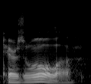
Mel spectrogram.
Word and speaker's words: Terzuola: He introduced himself in the video, said his name was Robert Terzuola. So I'm trying to say it correctly, even though I hear it mispronounced and pronounced a few different ways quite commonly.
